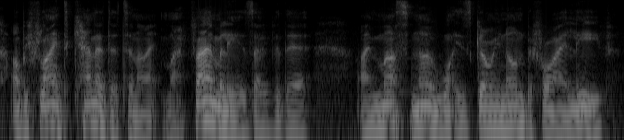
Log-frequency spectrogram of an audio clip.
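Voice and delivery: usual speaking voice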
